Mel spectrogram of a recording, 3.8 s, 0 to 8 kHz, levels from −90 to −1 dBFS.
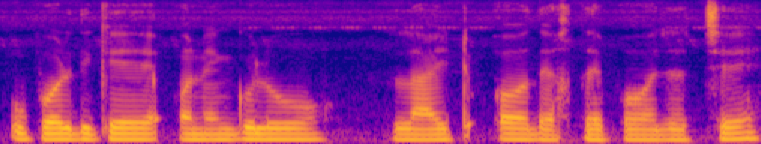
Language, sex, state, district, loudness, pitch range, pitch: Bengali, male, Assam, Hailakandi, -18 LUFS, 105-115 Hz, 115 Hz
